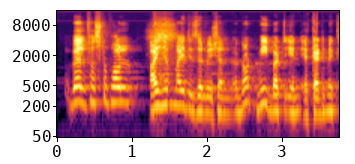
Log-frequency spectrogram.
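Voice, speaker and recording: A man speaks with music playing in the background. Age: 60s. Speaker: university dean and educationist. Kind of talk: podcast interview.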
